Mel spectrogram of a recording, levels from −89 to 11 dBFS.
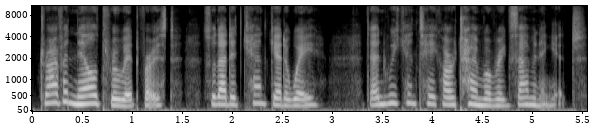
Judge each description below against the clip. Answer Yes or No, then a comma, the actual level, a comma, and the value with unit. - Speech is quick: Yes, fast, 225 wpm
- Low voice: No, high, 225 Hz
